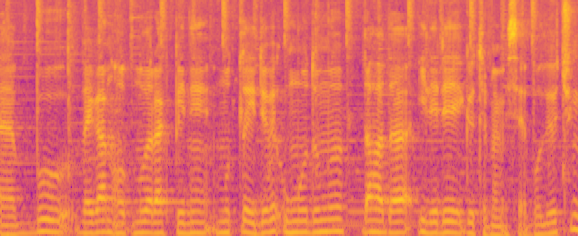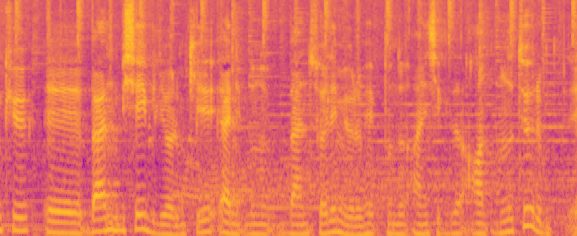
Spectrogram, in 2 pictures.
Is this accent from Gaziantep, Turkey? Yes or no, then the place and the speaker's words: yes; Gaziantep, Turkey; Evet, ben mesela kendim bir Antepliyim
